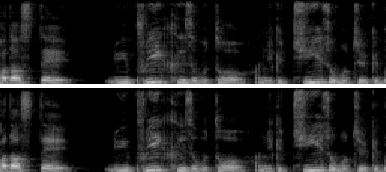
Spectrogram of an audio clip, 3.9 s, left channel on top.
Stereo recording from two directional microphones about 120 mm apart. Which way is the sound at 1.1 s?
10° right (ahead or behind).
